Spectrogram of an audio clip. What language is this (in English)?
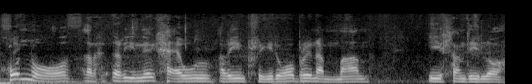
Welsh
